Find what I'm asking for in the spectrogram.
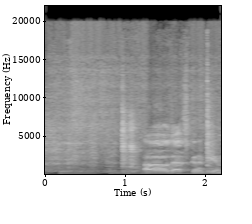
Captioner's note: pizza sizzles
